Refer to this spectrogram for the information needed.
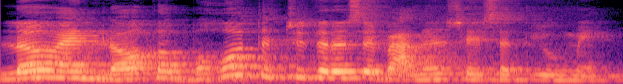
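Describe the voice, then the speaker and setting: A woman with a fairly high pitch speaks with lively intonation. The recording has noticeable background noise and audible room echo. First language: Marathi (speaking Hindi). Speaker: spiritual teacher. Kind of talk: spiritual talk.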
